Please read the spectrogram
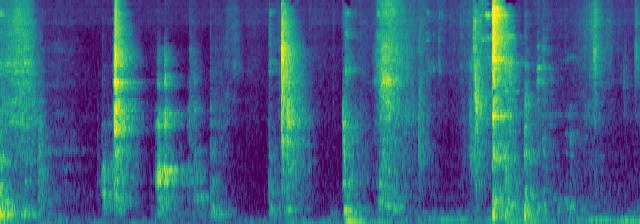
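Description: Clunks and clicks of a small metal crank being handled and fitted into the router lift of a workshop router table: about seven separate knocks, the loudest at the very start and about five seconds in.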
